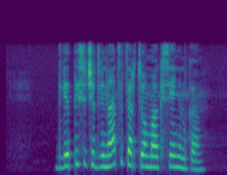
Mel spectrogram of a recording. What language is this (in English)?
Russian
